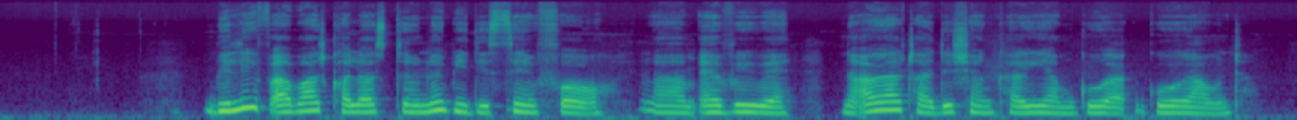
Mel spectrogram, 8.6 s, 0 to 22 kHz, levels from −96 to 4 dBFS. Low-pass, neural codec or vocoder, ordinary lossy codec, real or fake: none; none; none; real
